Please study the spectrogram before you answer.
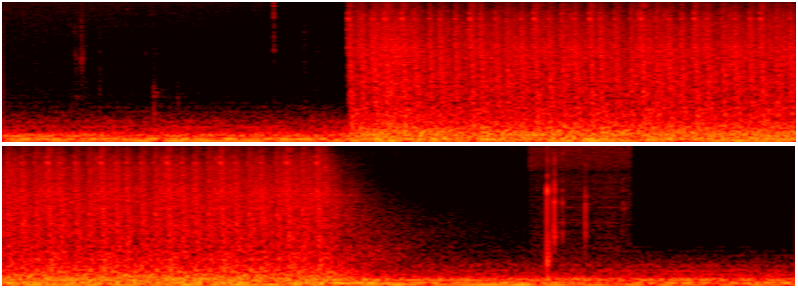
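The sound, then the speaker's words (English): Gunfire from a remastered video game: a dense, rapid burst of automatic shots lasting about four seconds, set between quieter stretches with a few faint isolated sounds. “I'm not shooting at an enemy, I was just shooting to shoot. Did you know that old graphics and new graphics also come with matching sound effects?”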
